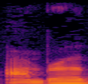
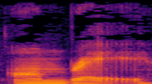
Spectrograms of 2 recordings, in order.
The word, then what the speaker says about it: ombre: gradually getting darker it's like an ombre or Umbro however you like to pronounce it wherever you are from I'm used to saying Umbra but I was corrected politely by someone on my channel saying we call it ombre so I don't know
